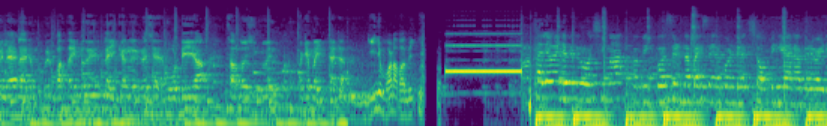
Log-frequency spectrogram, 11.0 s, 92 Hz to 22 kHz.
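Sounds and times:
test tone beep: 0:05.9 - 0:07.1.

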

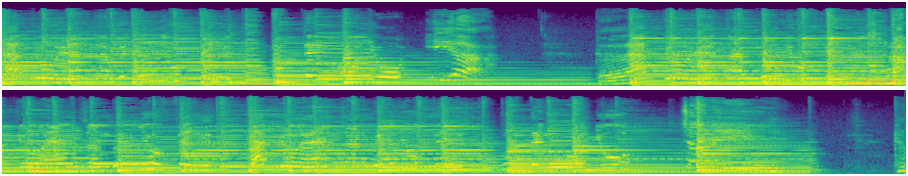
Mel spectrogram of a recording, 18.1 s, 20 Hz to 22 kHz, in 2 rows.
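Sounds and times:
acoustic guitar strumming chords: 0:00.0 - 0:17.4.

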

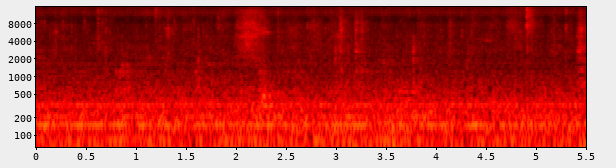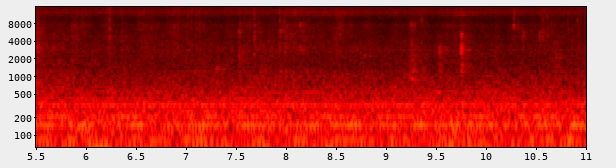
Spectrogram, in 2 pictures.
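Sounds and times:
faint hum: 0:00.0 - 0:11.0
low room rumble: 0:00.0 - 0:11.0.

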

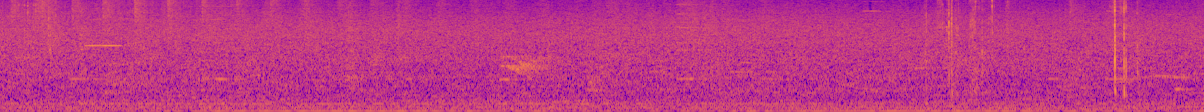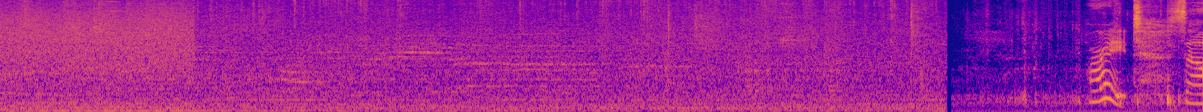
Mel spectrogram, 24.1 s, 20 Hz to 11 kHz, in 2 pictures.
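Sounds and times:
low hum and rumble: 0:00.0 - 0:24.0.

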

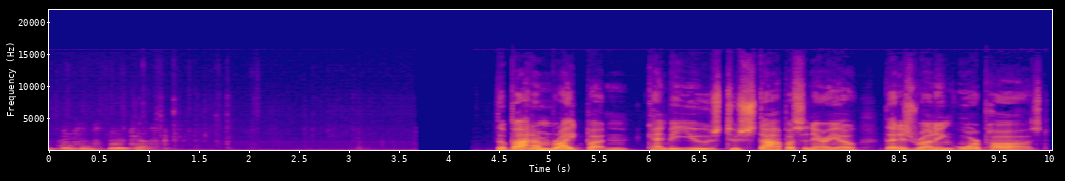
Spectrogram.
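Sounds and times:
plastic package rustling: 0:01.1 - 0:03.2.

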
